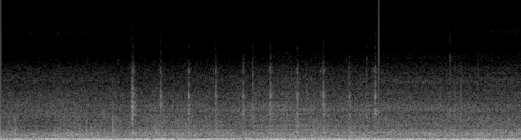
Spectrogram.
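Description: A bicycle freewheel ticks rapidly.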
